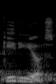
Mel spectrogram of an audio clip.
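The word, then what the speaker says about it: κύριος: semanas pasadas que señor significa kyrios o curioso mejor pronunciación griega no curioso sería probablemente lo más cercano al río vernáculo del día de hoy eso significa señor esté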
